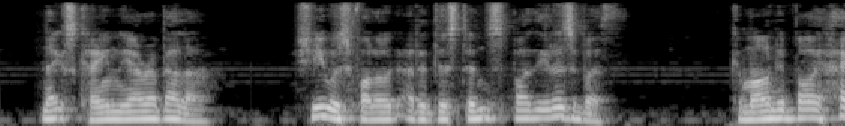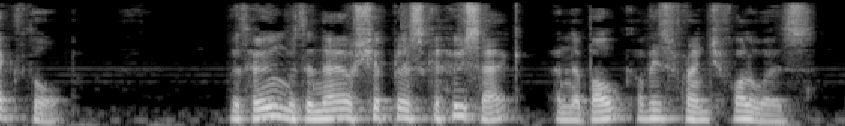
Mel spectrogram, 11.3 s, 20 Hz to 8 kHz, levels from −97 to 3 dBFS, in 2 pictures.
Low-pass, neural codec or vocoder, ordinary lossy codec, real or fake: 7.2 kHz; none; AAC, 48 kbps; real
